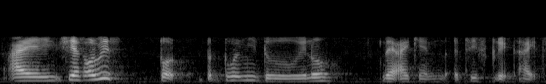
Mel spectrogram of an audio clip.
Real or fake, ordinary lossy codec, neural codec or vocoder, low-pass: real; Opus, 16 kbps; none; 3.6 kHz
